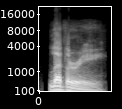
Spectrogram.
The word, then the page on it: leathery: American English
